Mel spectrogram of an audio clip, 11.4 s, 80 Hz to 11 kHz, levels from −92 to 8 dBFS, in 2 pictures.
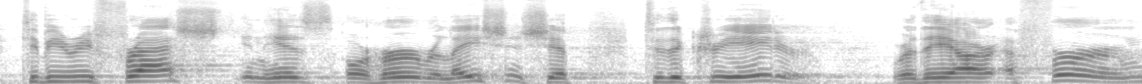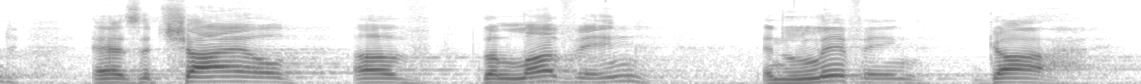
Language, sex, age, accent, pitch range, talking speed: English, male, 50-69, American, 150-210 Hz, 125 wpm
